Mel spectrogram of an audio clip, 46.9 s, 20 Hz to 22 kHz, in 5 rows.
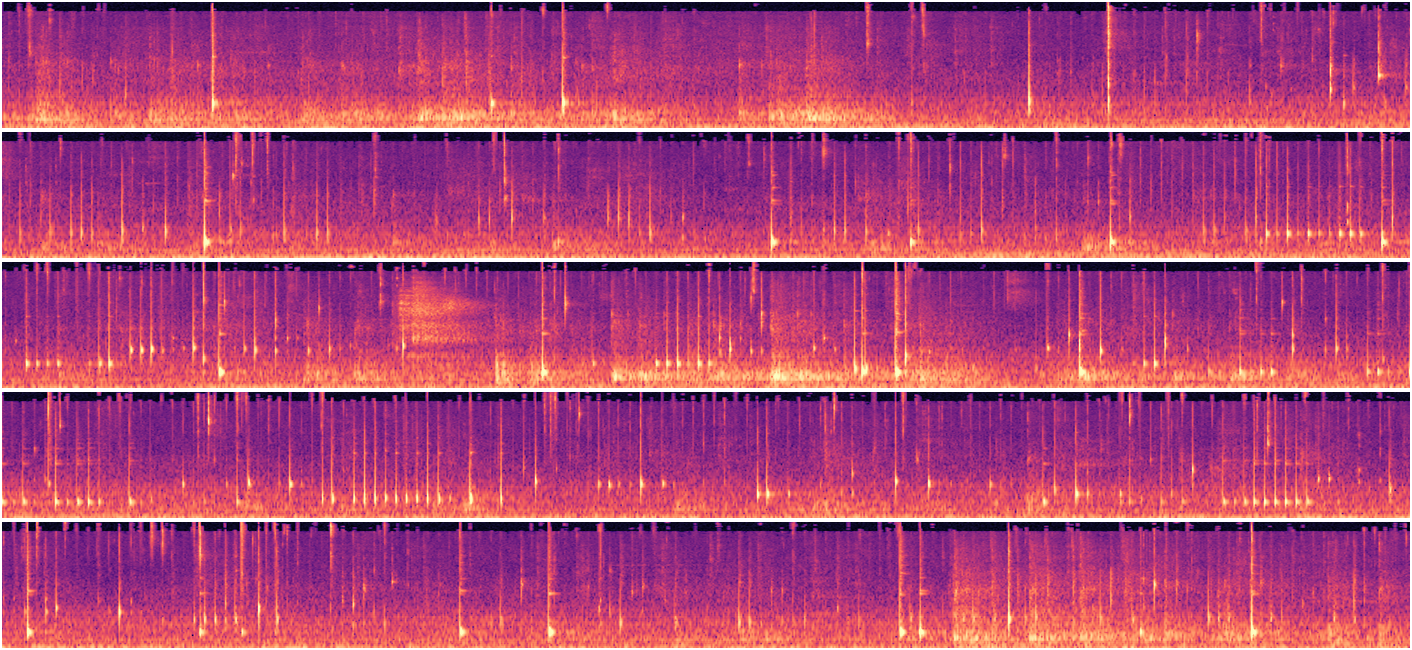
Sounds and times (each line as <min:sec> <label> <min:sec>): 0:00.0 rain is falling on a very old piece of dead cloth 0:46.9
